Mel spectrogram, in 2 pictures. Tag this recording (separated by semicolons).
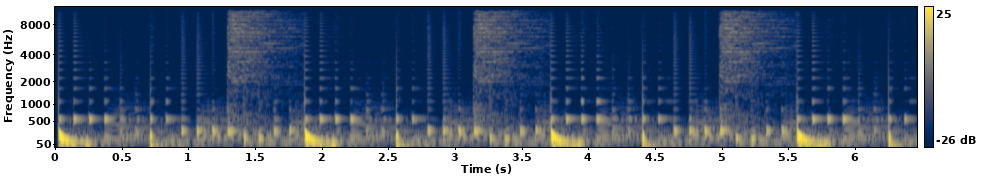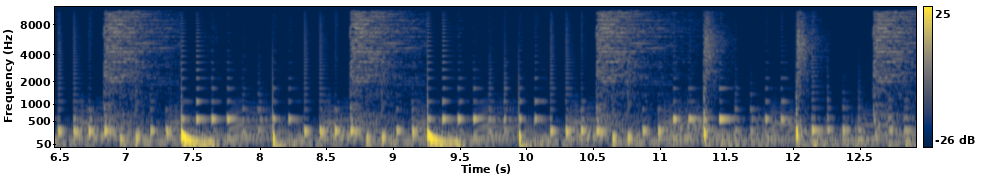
electronic; loops; music; prism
